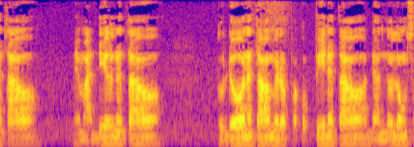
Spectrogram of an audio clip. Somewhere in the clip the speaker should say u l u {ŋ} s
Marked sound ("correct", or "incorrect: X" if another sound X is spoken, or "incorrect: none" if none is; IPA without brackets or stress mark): correct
